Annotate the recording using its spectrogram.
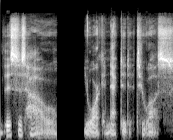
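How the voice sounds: A man speaks in a raspy, put-on character voice. His pace is fairly slow. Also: dry, close sound with no echo.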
